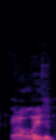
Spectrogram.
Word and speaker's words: Litsky: I might be saying that incorrectly. Junior, I got that one right, or is it pronounced different than that? Litsky, yeah.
